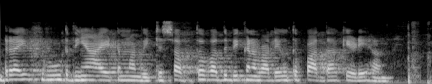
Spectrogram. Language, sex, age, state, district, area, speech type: Punjabi, female, 30-45, Punjab, Mansa, urban, read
